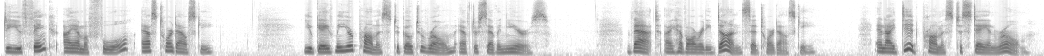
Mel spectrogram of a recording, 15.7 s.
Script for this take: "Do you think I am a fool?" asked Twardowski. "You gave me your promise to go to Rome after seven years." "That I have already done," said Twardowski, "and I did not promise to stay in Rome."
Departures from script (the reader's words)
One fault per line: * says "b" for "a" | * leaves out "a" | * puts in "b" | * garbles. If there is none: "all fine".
* leaves out "not"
